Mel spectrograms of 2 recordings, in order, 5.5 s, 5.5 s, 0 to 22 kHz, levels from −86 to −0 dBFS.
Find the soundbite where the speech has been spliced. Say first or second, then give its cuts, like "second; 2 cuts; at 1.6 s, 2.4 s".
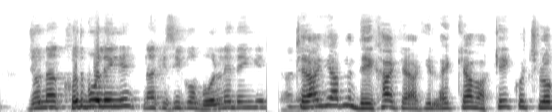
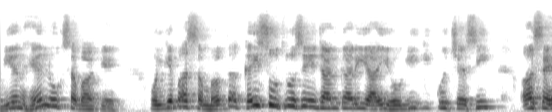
first; 1 cut; at 2.8 s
